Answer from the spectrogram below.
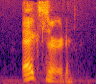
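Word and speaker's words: Xrd: What is it? – Exerd. – Exerd? – They actually say it in the announcement where, like, they say Guilty Gear Exerd.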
